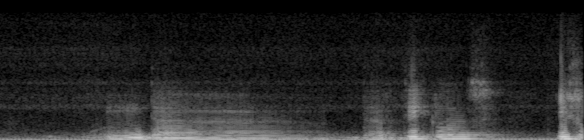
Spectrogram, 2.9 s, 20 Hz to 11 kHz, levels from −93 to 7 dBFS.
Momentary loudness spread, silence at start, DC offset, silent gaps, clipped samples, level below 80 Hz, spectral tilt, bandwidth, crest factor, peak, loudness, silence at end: 15 LU; 0 s; 1%; none; under 0.1%; -42 dBFS; -9 dB/octave; 6.4 kHz; 20 dB; -6 dBFS; -26 LUFS; 0 s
